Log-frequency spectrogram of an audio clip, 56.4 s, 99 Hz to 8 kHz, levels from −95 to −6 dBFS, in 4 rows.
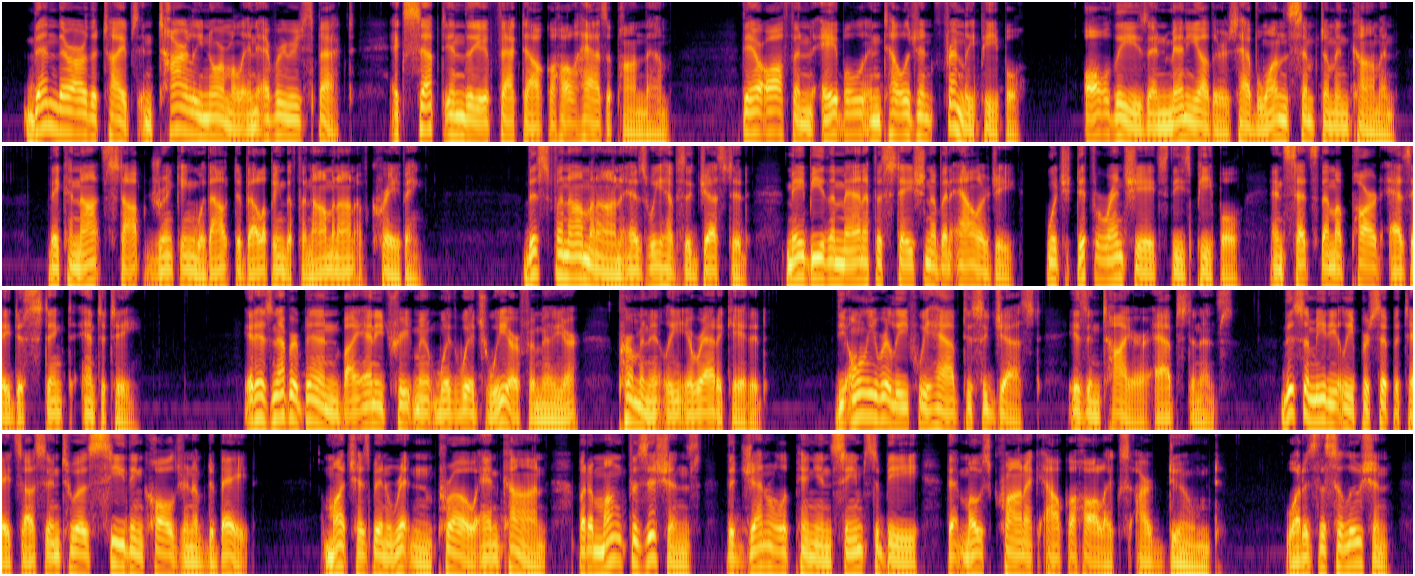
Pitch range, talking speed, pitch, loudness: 80-110 Hz, 140 wpm, 95 Hz, -18 LUFS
